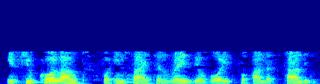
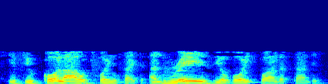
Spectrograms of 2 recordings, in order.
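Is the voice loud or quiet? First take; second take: quiet; loud. First: It is read at a normal, quieter volume. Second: It is read with a louder, raised voice. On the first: The speaker calls it wrong. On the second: The speaker calls it right.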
